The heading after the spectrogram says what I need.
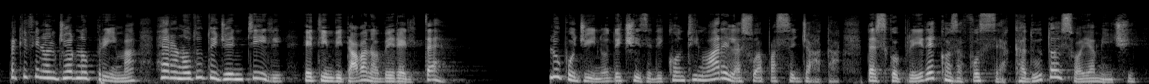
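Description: A woman reading a children's story aloud in a playful, expressive way, with repeated refrains. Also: fairly low pitch, normal speed.

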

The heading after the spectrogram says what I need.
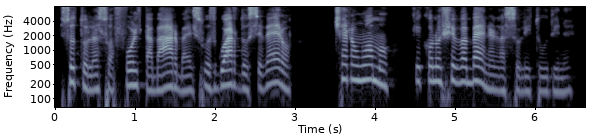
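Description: A woman narrating a children's fairy tale in a slow, gentle storytelling manner. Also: lowish voice.

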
